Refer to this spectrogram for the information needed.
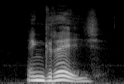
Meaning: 1. a thing (concrete or abstract – also of events, like in English) 2. a thing (something that exists, as opposed to not) 3. thing (subjective liking) 4. thing, deal (point) 5. thing, deal (appeal)
- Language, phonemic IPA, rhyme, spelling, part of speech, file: Swedish, /ɡrɛj/, -ɛj, grej, noun, Sv-grej.ogg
